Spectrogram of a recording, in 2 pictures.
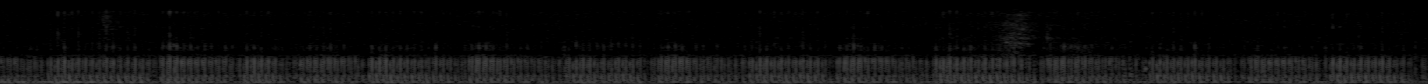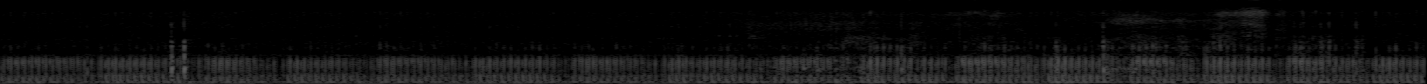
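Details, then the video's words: Long, even purring from a relaxed kitten: a low vibrating rumble pulsing in regular breath cycles roughly every half second, steady throughout with a faint brief click near the middle. "Cute Kitten Purring"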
